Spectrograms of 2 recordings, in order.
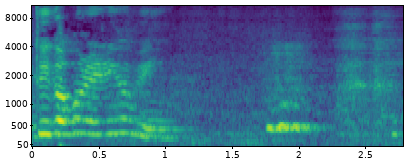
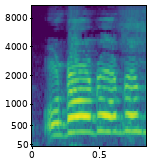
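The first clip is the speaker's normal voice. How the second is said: calling loudly to wake them; 4 semitones higher, 6 dB louder than usual. Real, not acted. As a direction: rouse them with a loud call. Waking sleepers, calling out.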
